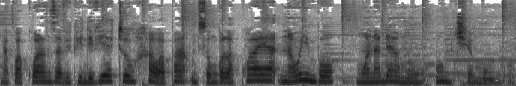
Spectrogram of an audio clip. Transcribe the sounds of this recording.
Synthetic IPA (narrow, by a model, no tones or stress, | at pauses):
nakwakwanzavipindivjɛtuhawapam̩sɔŋɡɔlakwajanawimbɔmwanaɗamuɔm̩t͡ʃɛmuŋɡu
